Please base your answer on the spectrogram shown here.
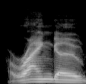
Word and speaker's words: Ringgold: Rusty, Scott, Rangode, Rob. That's right, Rangode. Ringgold is spelled Ranggoad. Rangode.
